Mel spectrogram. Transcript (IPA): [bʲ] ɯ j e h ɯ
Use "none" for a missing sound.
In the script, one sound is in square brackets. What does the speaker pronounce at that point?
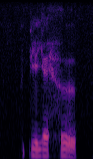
pʲ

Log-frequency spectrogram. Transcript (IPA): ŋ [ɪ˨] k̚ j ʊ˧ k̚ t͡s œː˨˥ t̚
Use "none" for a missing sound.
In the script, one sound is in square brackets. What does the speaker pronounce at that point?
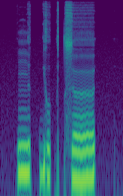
ɪ˥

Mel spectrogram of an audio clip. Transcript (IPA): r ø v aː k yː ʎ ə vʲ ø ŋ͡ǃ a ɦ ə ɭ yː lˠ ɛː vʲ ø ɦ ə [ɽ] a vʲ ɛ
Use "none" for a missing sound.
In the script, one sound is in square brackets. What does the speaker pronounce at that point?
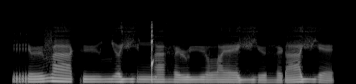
ɽ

